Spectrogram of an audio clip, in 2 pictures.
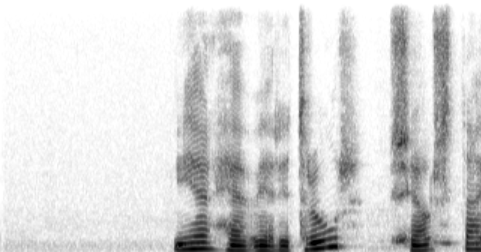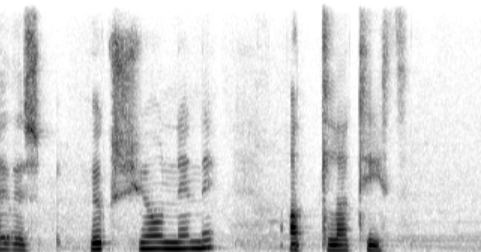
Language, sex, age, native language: Icelandic, female, 60-69, Icelandic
